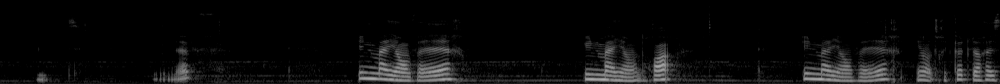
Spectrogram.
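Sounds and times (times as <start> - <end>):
soft breathing: 0.0 - 8.1
faint steady hum: 0.0 - 10.0.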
